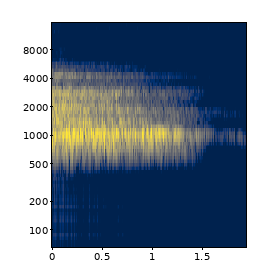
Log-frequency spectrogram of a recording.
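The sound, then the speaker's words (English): A long, breathy exhale through the mouth during a guided breathwork exercise: one steady, airy rush of breath that fades away over about two seconds, heard alone without talk. “Invite yourself just to take a deep breath in through the nose. Audible exhale out through the mouth.”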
